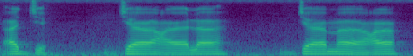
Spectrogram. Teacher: اس حرف جیم زبان کا درمیان اور اس کے بالمقابل اوپر والا جو حصہ ہے ہمارے منہ کا، اس کے ساتھ لگنے سے حرف جیم ادا ہوتا ہے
